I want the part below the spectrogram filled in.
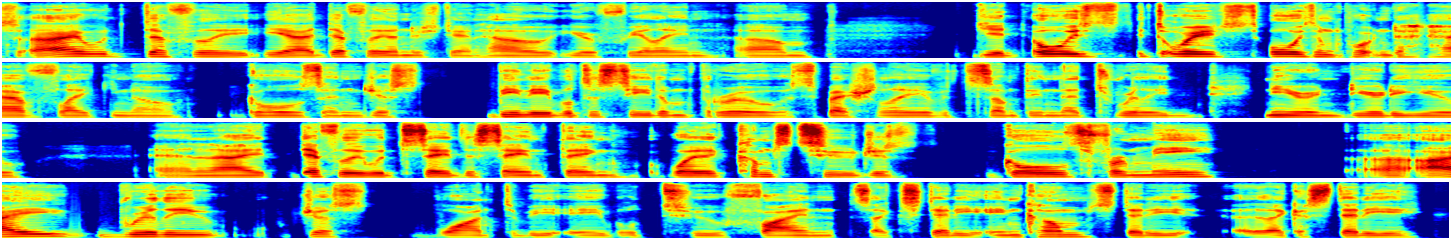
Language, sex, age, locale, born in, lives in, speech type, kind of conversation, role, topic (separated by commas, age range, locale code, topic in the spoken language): English, male, 35-39, en-US, United States, United States, conversation, unstructured, none, What is a goal that changed the way you see yourself?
